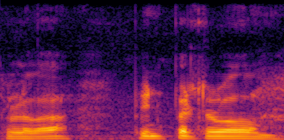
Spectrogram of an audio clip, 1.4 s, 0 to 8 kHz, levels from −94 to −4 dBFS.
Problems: background conversations at intervals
